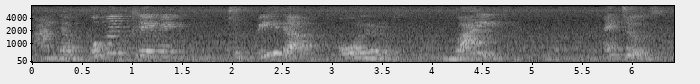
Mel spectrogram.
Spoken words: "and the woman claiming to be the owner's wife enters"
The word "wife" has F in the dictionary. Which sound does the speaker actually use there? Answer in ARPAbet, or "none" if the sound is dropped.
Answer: none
